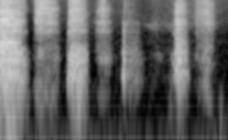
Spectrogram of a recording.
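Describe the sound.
A voice imitates gasping for air after holding the breath, with several short, breathy, hissing bursts of air in quick succession, separated by brief pauses.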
